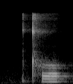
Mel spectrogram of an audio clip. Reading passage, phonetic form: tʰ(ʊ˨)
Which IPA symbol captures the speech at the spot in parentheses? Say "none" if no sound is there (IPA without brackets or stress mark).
ʊ˦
